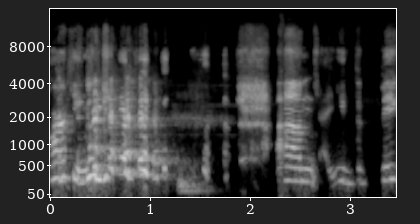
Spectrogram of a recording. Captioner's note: laughing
